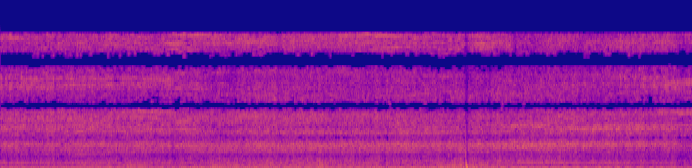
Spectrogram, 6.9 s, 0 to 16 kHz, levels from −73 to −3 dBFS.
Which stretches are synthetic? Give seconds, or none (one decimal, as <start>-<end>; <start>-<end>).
none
